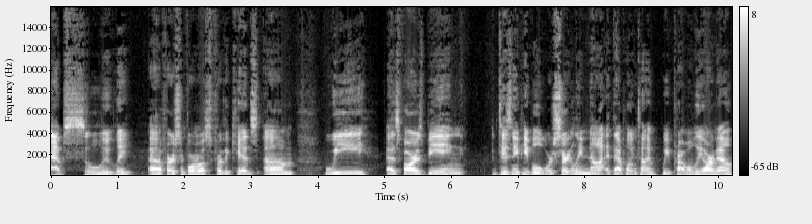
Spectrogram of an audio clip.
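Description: A man with an American accent speaks in a normal speaking voice at a moderate pace, with medium pitch and fairly even intonation. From US Midwest. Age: 30s. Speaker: podcast co-host, host's husband. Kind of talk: casual chat.

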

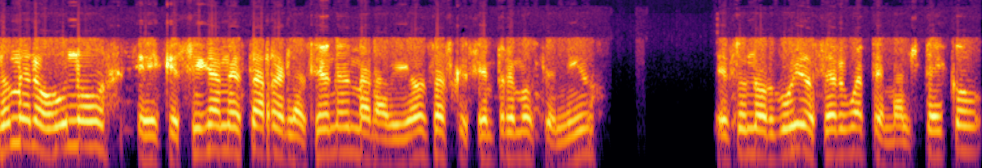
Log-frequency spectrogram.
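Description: This man talks at a moderate pace in a high pitch, with ordinary pitch variation. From Guatemala. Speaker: presidential candidate. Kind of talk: radio interview.

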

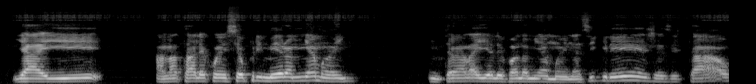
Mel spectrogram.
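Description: Using a normal speaking voice, a man talks at a fairly slow pace with a fairly high pitch and fairly even intonation. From Brazil. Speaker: missionary. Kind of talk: interview.

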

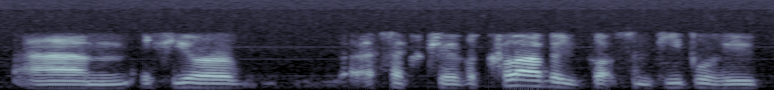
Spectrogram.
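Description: This is an unremarkable speaking voice from a man. His pace is moderate and his pitch varies in an ordinary way. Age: 50s. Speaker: doctor and amateur runner. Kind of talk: radio interview. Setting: phone call.

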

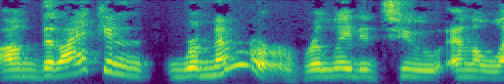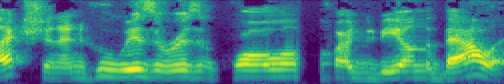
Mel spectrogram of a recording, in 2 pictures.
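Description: A woman with an unremarkable speaking voice, medium pitch and a moderate pace. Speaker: radio talk show host and trial attorney. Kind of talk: political talk show discussion.

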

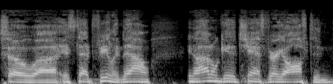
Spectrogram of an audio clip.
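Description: Against a quiet background, a man speaks somewhat breathily at a fairly quick pace with ordinary pitch variation. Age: 50s. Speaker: sports radio co-host, former NFL player. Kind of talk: casual sports talk chat.

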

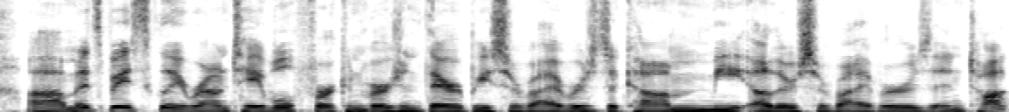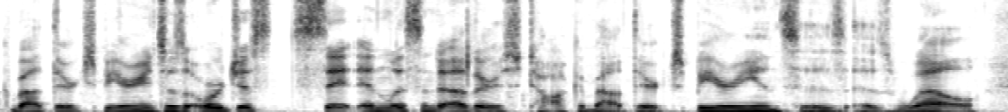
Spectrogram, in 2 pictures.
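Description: Over noticeable background noise, a man with an American accent and a fairly high voice talks at a fairly quick pace with hardly any pauses, very even loudness and ordinary pitch variation. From southern Illinois, small town. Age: 20s. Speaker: conversion therapy survivor and activist. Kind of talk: interview.

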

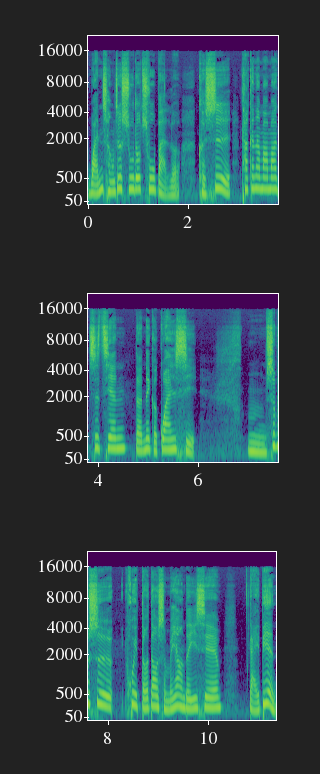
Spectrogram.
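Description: Very slowly, a woman speaks in a fairly high pitch with a dark, mellow tone and lively intonation. Her loudness is very even, and the sound is dry and close with no echo. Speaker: podcast co-host, book discussion. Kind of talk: casual book chat.

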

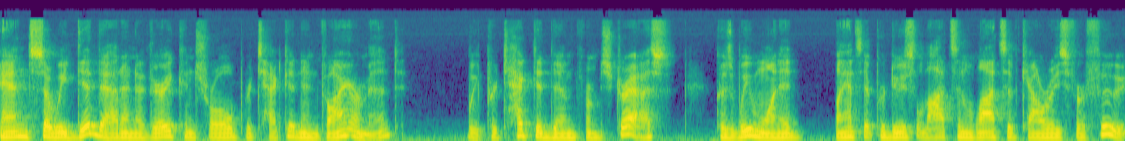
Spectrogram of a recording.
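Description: In a very clean recording with a silent background, a man at a medium pitch sounds somewhat breathy, speaking at a moderate pace with ordinary pitch variation. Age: 60s. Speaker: physician and herbal medicine author. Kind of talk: interview, explanatory talk.

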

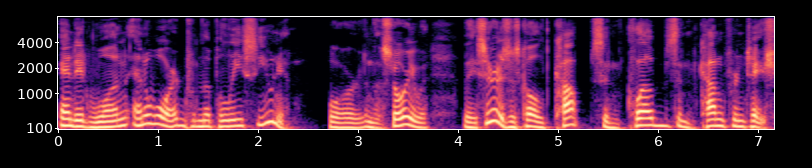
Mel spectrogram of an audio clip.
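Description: In a very clean recording with a silent background, a man with a dark, mellow tone speaks at a fairly high pitch and moderate pace, his intonation lively. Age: 80s+. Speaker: retired radio newsman. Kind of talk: interview. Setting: studio.

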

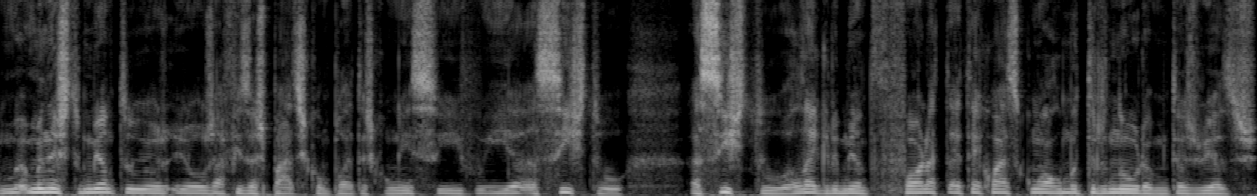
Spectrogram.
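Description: Pitched in the middle range, a man talks with rather level intonation. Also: moderate pace. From northern Portugal, Viana do Castelo. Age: 30s. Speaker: political scientist. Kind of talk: interview. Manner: halting.

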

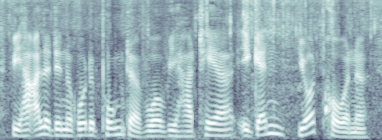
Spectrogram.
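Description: A man speaks with a German accent at a fairly slow pace. His pitch is medium, with ordinary pitch variation. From Germany, Brandenburg. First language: German (speaking Danish). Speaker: senior researcher. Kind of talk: field interview. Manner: halting, mixing Danish and German.

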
